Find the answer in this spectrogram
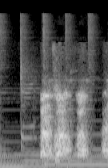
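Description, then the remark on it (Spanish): A small dog barks four times in quick succession, sharp, high yaps over a low, steady background hum. “porque mandaban a un, a un, animal al espacio, mientras que Estados Unidos estaba ahí como ya tenemos que ganar una perrita que fue al espacio, tenemos que llegar a la luna, sí o sí.”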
